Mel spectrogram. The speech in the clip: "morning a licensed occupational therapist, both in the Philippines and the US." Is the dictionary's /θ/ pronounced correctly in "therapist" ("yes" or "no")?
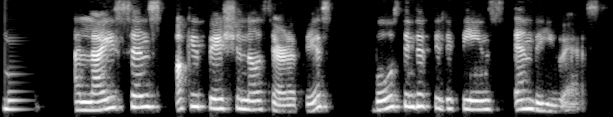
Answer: no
